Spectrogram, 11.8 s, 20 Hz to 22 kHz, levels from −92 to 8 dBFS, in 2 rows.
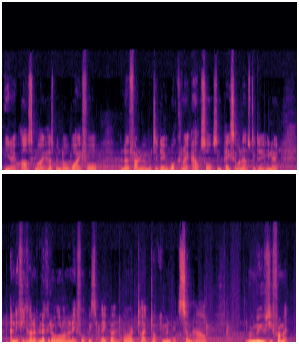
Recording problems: murmuring crowd; noticeable; throughout; 20 dB below the speech

